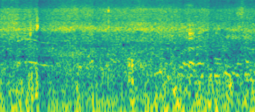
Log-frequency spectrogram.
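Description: Strong sea waves crash at a beach in a continuous loud roar of surf, with wind buffeting the microphone throughout.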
